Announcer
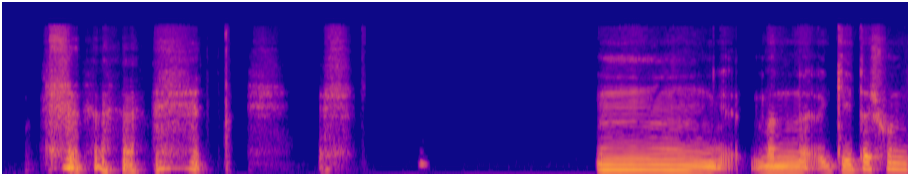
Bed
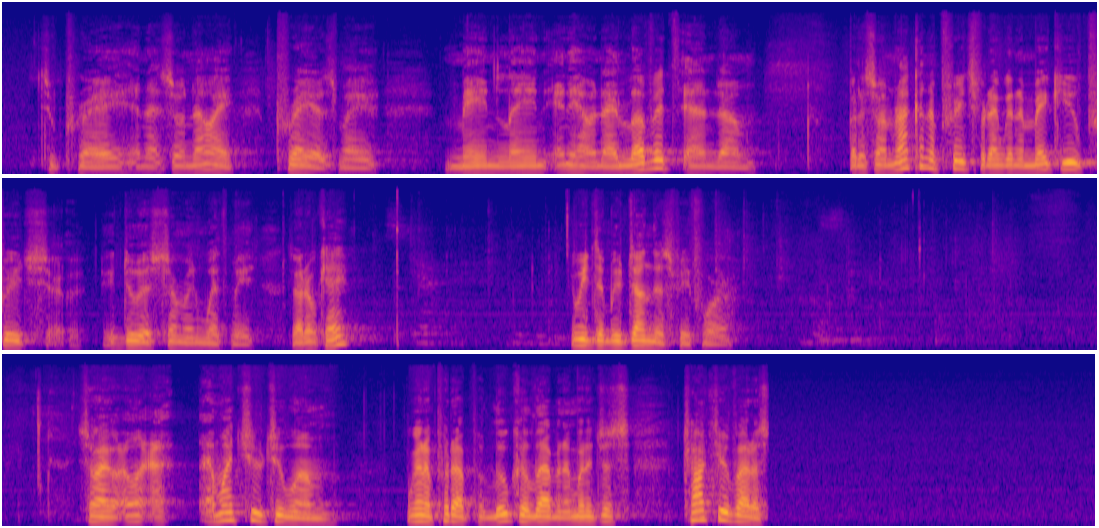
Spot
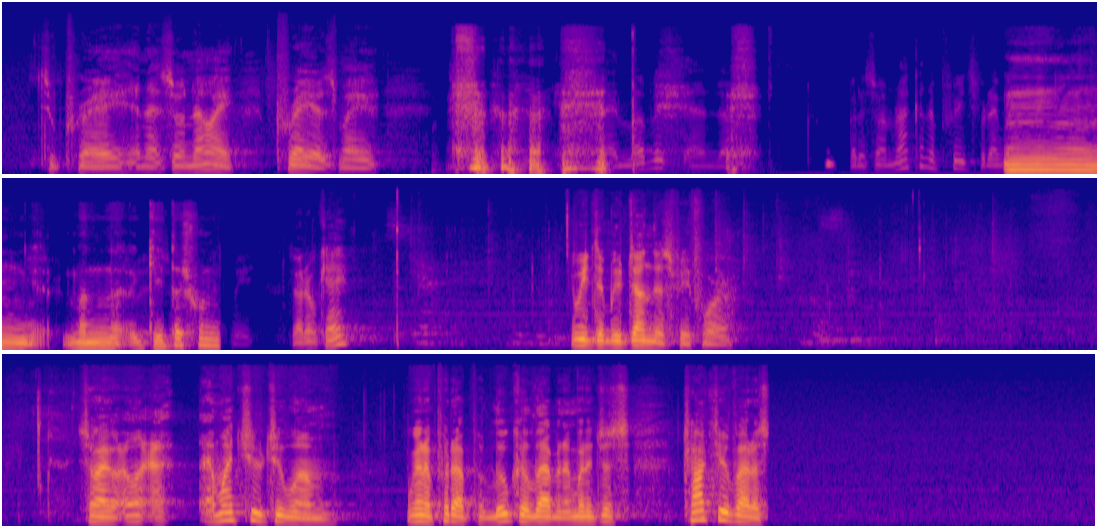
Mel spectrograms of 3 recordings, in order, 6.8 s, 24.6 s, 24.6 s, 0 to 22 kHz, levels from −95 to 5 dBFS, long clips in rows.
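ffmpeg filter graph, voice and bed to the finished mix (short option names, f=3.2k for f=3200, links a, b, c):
-filter_complex "[0:a]adelay=3050,volume=-5dB[a];[1:a]volume=23dB,afade=t=out:st=2.71:d=0.71:silence=0.0668344,afade=t=in:st=10.24:d=1.01:silence=0.0354813[b];[a][b]amix=inputs=2:normalize=0"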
